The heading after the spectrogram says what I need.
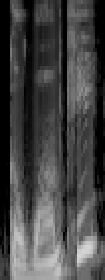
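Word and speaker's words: gołąbki: cabbage rolls which is a Polish dish normally pronounced goami anyway we're going to get started on it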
